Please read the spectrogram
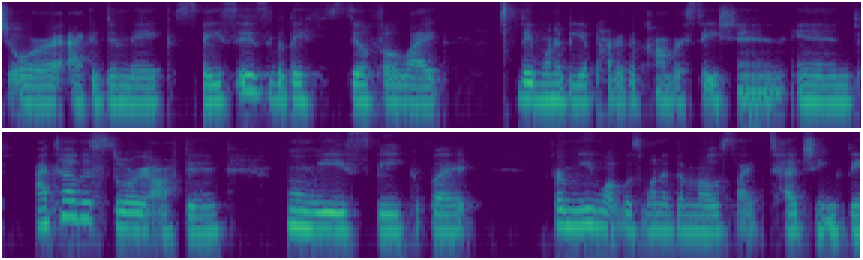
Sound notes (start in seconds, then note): none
